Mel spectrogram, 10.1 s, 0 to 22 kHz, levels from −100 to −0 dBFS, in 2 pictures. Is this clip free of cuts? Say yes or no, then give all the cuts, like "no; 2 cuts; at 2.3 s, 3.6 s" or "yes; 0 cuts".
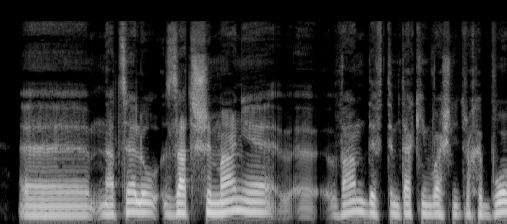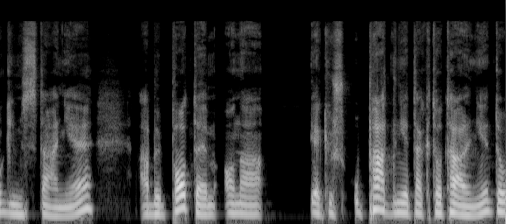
yes; 0 cuts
